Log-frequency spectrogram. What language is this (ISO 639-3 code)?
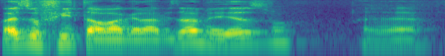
por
